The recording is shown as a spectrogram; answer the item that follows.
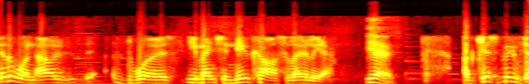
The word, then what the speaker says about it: Newcastle: one was you mentioned Newcastle earlier. Yes. I've just moved up here, and I was calling it Newcastle. Yeah. And I got told off for it. It's not Newcastle. It's Newcastle. Newcastle, yeah.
